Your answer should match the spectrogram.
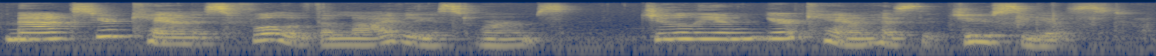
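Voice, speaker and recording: A woman voicing a gentle, loving storybook mother who speaks with tender reassurance. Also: medium pitch, sing-song. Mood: praising, reassuring. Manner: tender, reassuring, unhurried praise. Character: gentle, loving mother of two young boys. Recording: roomy, noisy, distant microphone.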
